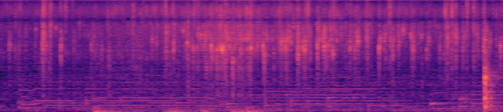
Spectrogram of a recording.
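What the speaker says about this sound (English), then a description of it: "once it starts popping, you can add in your cumin seeds, your red dry chilies," Cumin seeds and dried red chilies sizzle in hot oil for a dal with kale, a dense, continuous crackling fry with scattered pops and a sharp spike near the end, no talking.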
